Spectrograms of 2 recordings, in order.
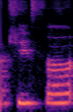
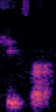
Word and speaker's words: kefir: They actually have water kefir and they have milk kefir. Kefir or kefir, either or. There's both ways of you might hear someone pronounce it.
